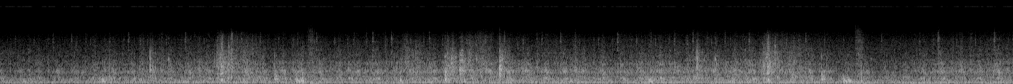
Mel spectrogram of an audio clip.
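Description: Steady crackling hiss with scattered small clicks over a constant low hum: the surface noise of a worn 1940s optical film soundtrack, with no dialogue.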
